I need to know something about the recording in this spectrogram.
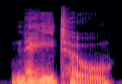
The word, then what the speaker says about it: NATO: NATO is pronounced as a word. Nito starting with a consonant sound. So a is used.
